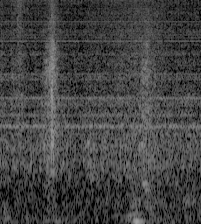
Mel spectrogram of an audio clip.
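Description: Quiet room tone with a short soft rustle about half a second in and a faint low bump near the end.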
